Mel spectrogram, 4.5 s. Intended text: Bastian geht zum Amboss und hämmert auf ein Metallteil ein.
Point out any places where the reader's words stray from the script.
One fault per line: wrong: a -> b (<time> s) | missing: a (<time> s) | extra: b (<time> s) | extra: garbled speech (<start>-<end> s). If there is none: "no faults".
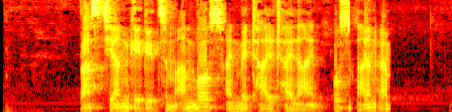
extra: geht (1.4 s)
missing: und hämmert auf (2.2 s)
extra: garbled speech (3.3-3.9 s)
